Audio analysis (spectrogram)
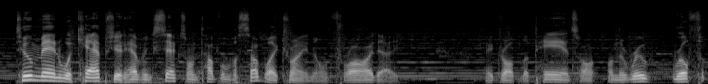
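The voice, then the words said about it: Bad put-on Australian accent. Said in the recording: “I went into an Australian ... I was just stick with the Aussie accent ... I can't stop doing accents and they're all bad”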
